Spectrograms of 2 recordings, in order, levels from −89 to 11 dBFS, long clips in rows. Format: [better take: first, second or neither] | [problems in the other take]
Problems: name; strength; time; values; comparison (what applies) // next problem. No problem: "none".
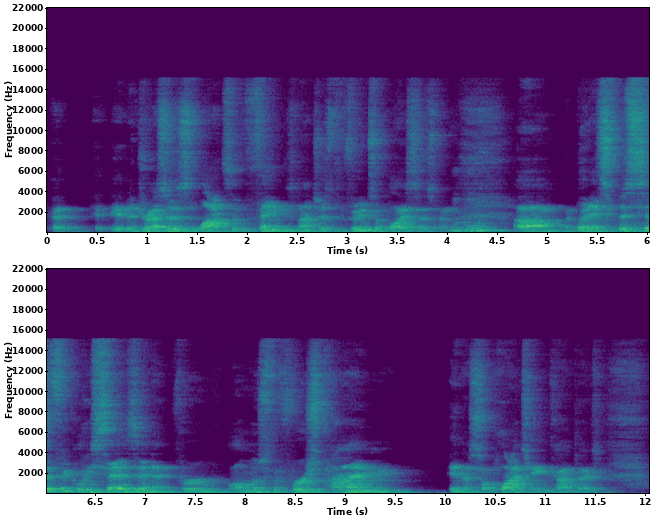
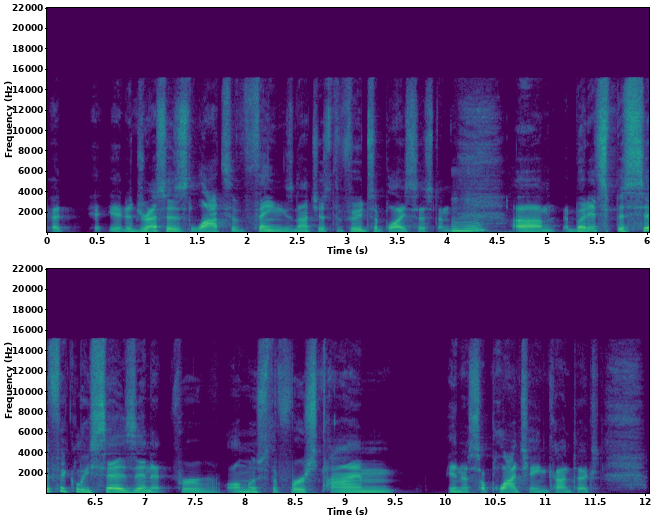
second | room echo; noticeable; dies away in 0.6 s // off-mic speech; far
